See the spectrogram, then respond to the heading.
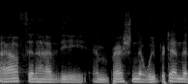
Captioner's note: speaking French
